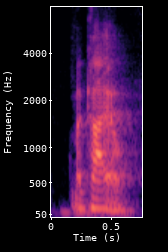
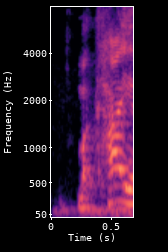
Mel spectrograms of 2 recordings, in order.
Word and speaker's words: Makaio: Makaio. Makaio.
